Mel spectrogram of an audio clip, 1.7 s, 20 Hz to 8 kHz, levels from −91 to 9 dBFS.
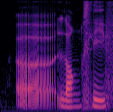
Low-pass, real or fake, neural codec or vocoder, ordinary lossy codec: none; real; none; none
